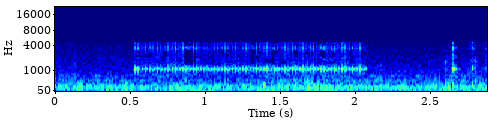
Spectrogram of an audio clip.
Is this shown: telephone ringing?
yes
